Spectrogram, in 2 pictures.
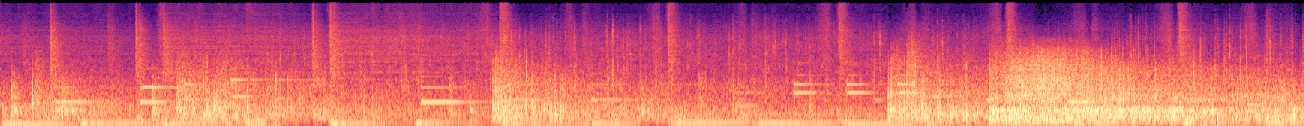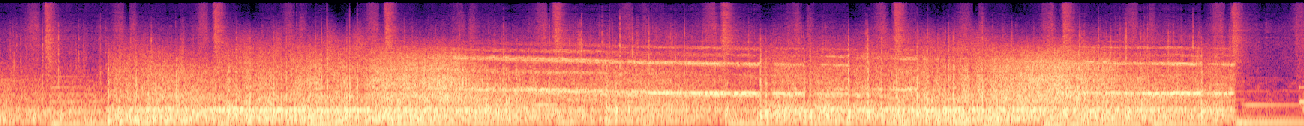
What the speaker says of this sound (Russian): В деревне салюты начинают пускать уже с обеда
